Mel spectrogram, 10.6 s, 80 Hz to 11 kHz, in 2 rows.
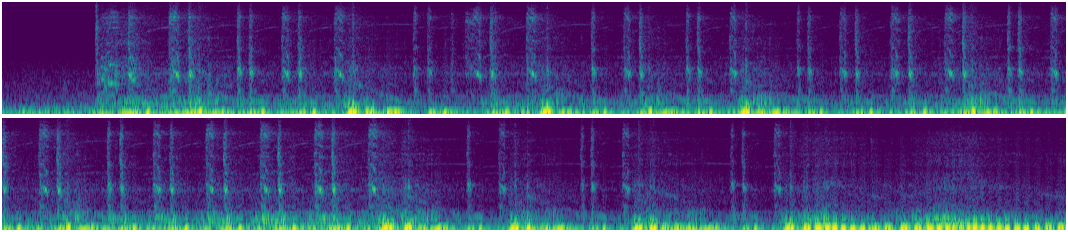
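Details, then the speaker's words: Honda CB500X on cross-country trip, increasingly hard to start: long rhythmic starter cranking that won't catch until it roars near the end; hard starting, cause unknown. "Wow. What the hell is up with the bike? Why is it so hard starting? That's kind of strange."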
